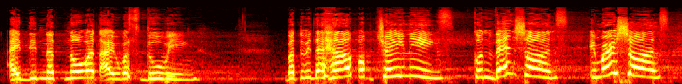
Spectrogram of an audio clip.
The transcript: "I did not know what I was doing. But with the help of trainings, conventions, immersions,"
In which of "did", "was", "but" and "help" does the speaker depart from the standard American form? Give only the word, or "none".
was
